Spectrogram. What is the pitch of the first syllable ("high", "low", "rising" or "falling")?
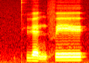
low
